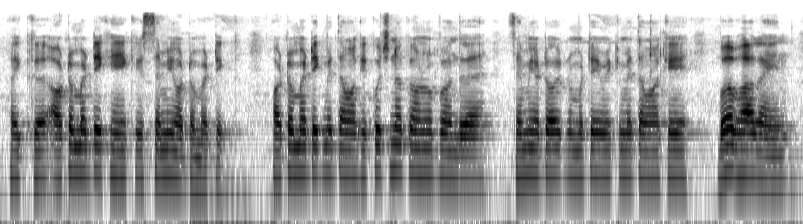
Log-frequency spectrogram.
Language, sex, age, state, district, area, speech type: Sindhi, male, 45-60, Maharashtra, Mumbai Suburban, urban, spontaneous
